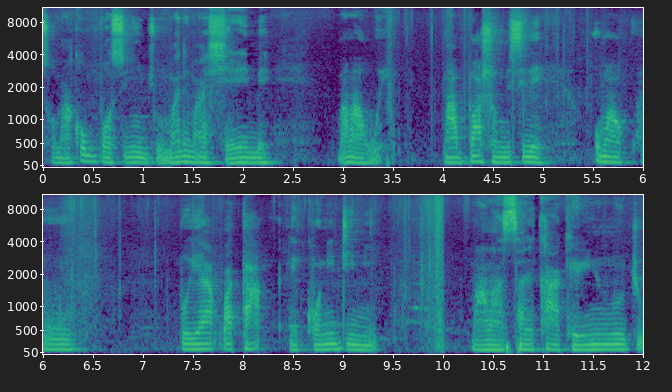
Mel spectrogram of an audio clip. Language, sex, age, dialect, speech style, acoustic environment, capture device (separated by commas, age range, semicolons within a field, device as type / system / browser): Yoruba, male, 18-24, Nigeria - Lagos Yoruba, relaxed, silence, mobile / Linux / Chrome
